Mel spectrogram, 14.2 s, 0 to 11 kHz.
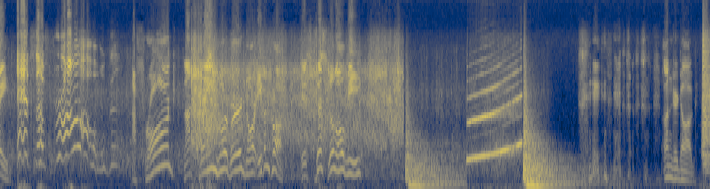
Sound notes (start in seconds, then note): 8.0 crash!; 11.6 laughs!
